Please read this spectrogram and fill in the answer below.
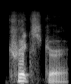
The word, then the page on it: trickster: American English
